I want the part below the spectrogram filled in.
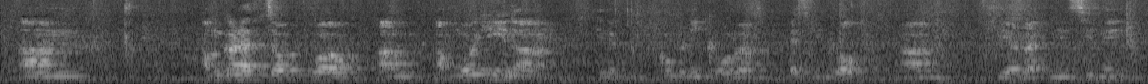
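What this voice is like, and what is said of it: French-influenced English accent. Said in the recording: “excuse my accent ... I was raised in France for 20 years, so I think it has definitely a mark in the way I speak”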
